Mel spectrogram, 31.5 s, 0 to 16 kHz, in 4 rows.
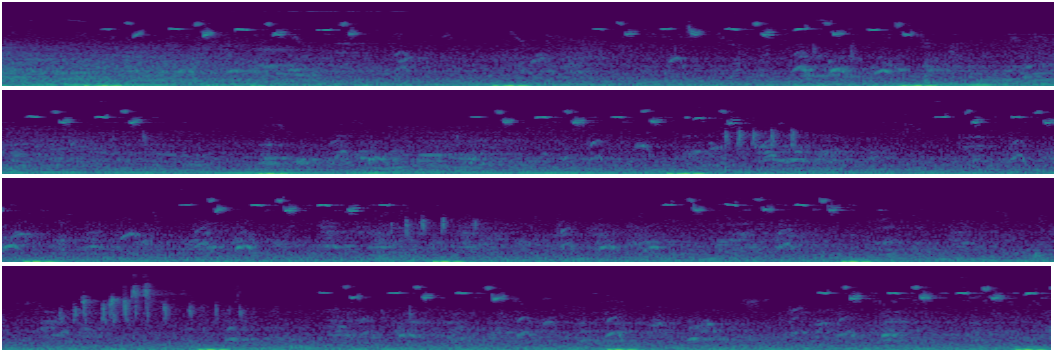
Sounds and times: birds 0:00.0 - 0:31.5
dogs 0:05.9 - 0:23.2
dogs 0:24.0 - 0:24.4
dogs 0:25.2 - 0:31.5

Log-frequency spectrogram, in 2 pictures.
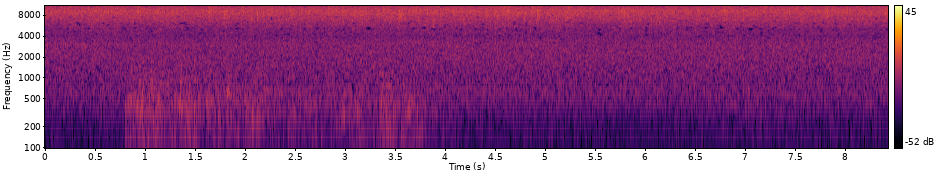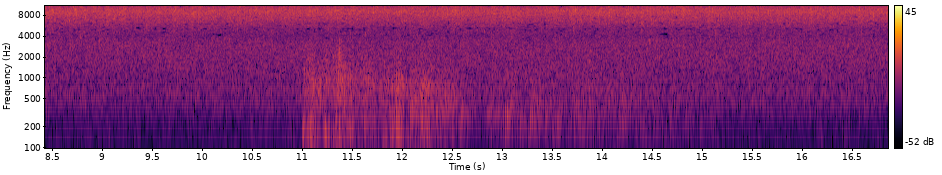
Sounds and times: quickly increasing rain 0:00.0 - 0:16.8
extraordinarily loud cracks of lightning and booming thunder 0:00.8 - 0:04.0
extraordinarily loud cracks of lightning and booming thunder 0:10.9 - 0:15.2

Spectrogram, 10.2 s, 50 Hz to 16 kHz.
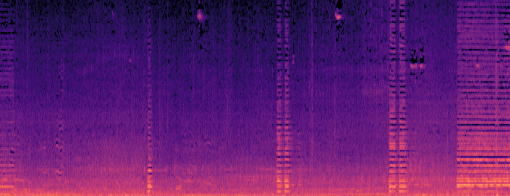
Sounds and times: throaty cars motorcycles mopeds 0:00.0 - 0:10.2
horn honks2 0:09.1 - 0:10.2

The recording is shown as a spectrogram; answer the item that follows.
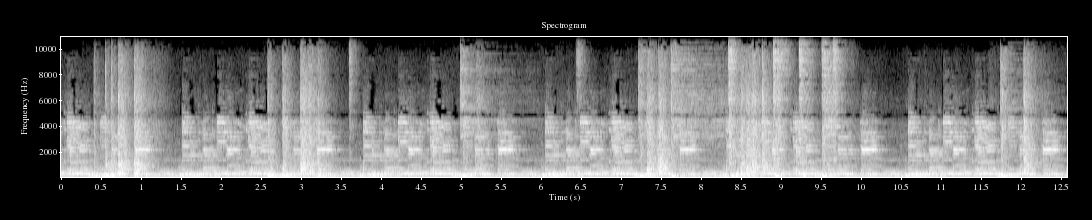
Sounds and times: guitar 0:00.0 - 0:12.5

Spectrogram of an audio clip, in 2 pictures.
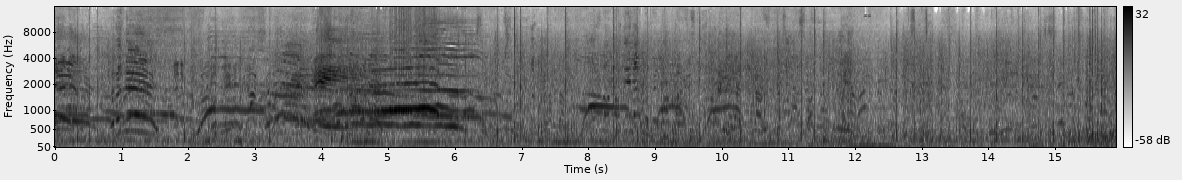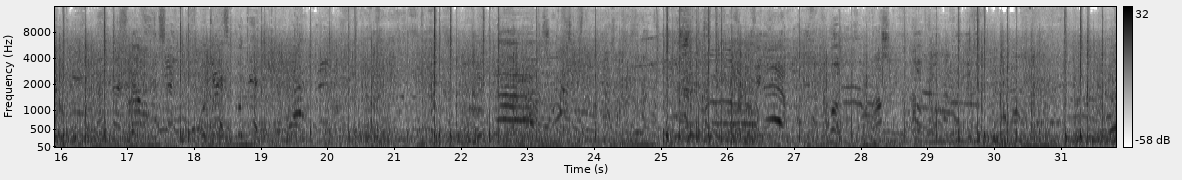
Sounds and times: cheering 0:00.0 - 0:10.5
fireworks 0:00.0 - 0:31.8
cheering 0:21.6 - 0:31.8

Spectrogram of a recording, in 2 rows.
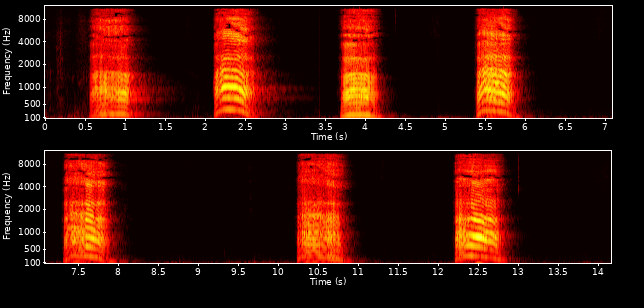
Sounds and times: Young Male Screams 0:00.6 - 0:01.3
Young Male Screams 0:02.1 - 0:02.8
Young Male Screams 0:05.4 - 0:06.0
Young Male Screams 0:07.3 - 0:08.0
Young Male Screams 0:10.2 - 0:10.9
Young Male Screams 0:12.2 - 0:13.0

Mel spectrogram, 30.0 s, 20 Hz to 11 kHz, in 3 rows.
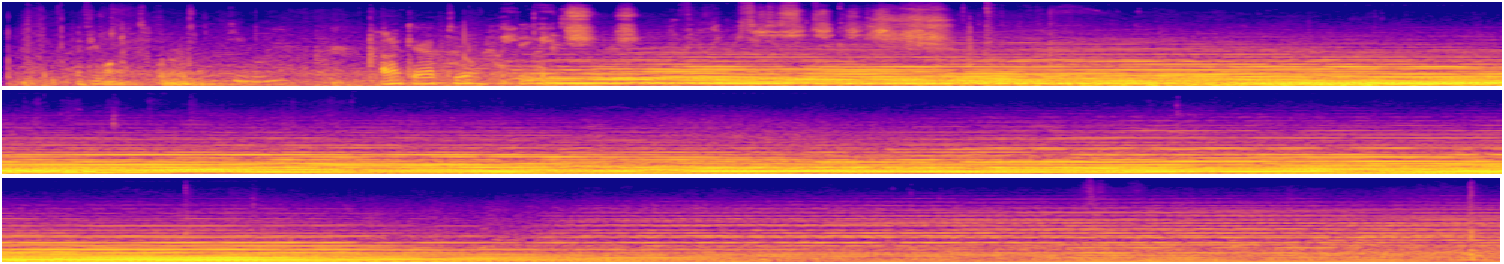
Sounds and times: shushing 0:03.1 - 0:08.0
Church Organ 0:03.1 - 0:29.9

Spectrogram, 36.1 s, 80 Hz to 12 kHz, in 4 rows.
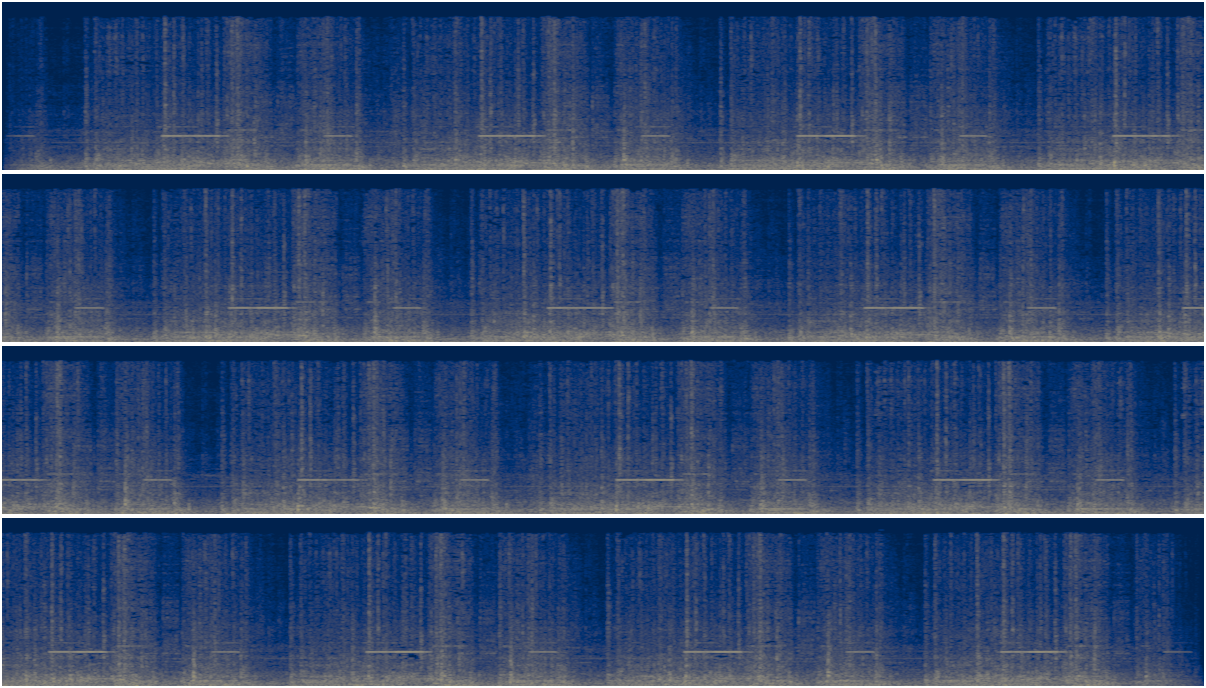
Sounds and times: copy machine in operation 0:00.0 - 0:36.0

